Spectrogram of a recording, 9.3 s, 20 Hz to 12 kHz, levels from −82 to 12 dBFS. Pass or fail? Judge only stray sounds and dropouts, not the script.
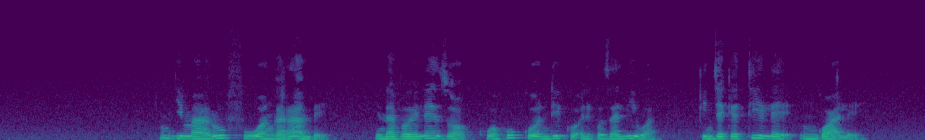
pass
